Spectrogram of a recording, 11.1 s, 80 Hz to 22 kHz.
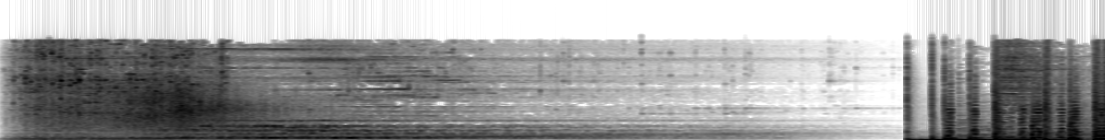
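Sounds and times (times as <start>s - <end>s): tiny glassy pieces clinking: 0.1s - 2.5s.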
